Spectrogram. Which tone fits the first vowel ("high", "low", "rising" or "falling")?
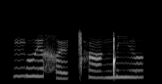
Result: high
